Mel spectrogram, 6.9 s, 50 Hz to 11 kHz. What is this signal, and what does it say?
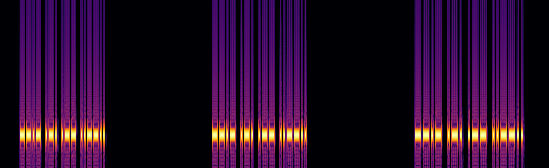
Morse code, heard as a keyed tone, about 49 wpm, 700 Hz. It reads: QRW? QRW? QRW?
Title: Speed-Racing Q-Codes - 40wpm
